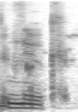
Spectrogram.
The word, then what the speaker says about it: Nuk: I got to go Nook Hopkins. Who? DeAndre Hopkins. Oh, Nuke. Nook. Nuke. Yeah, okay, whatever pronunciation. It's Nuke.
